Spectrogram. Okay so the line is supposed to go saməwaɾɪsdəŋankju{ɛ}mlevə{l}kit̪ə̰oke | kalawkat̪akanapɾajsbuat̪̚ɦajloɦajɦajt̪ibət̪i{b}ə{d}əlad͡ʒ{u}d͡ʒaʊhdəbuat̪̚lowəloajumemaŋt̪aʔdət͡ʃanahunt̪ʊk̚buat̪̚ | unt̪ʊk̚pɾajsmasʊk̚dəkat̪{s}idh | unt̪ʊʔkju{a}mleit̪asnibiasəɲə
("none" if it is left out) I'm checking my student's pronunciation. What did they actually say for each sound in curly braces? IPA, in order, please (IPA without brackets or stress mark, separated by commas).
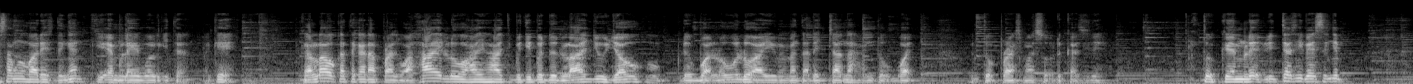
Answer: ɛ, l, b, d, u, s, ɛ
